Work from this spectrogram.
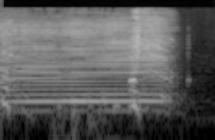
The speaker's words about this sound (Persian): نه این صدای دریل بود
